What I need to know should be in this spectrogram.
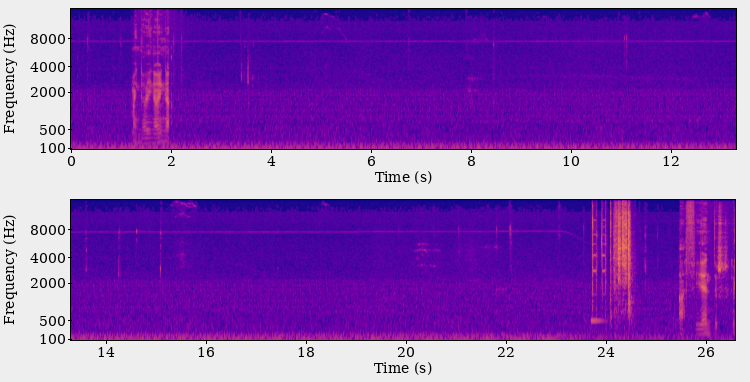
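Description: A truck engine hums steadily and low while driving.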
